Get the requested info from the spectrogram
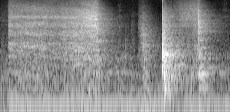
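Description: A hand tool rubbing and scraping over a drywall wall. There is one hissing stroke about a second long that grows louder and stops abruptly, then a sudden, louder scrape near the end.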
